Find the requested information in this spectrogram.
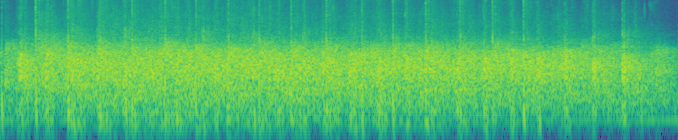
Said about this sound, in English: So please give yourselves a round of applause.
